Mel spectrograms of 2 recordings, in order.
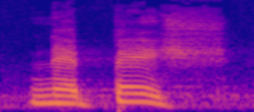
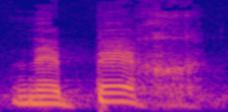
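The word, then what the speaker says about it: נפש: Esta palabra alma en el hebreo es nepesh, pero la CH en el hebreo se pronuncia como J. Entonces podríamos decir nepej, con J. Entonces, la palabra alma en el original es nepej.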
